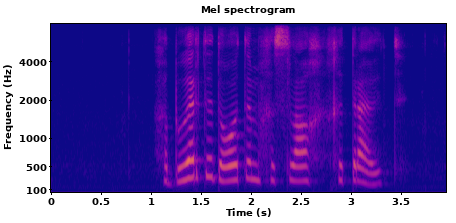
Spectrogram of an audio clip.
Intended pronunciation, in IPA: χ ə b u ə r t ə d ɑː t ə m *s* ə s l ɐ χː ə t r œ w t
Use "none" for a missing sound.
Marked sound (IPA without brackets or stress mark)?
χ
